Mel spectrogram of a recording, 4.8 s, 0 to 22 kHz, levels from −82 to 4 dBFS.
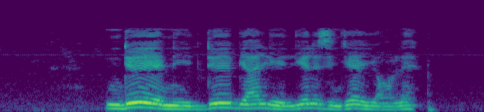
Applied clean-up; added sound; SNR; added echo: none; none; none; none.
